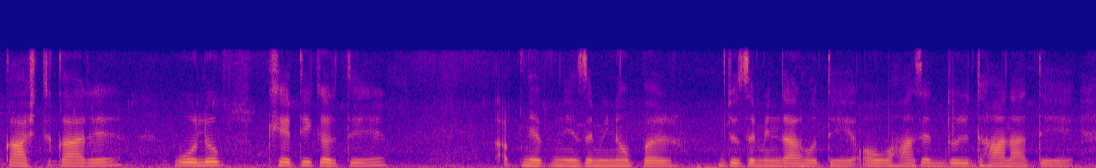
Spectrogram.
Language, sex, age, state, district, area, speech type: Urdu, female, 18-30, Uttar Pradesh, Aligarh, urban, spontaneous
